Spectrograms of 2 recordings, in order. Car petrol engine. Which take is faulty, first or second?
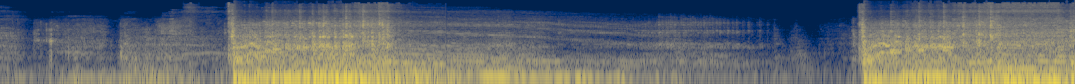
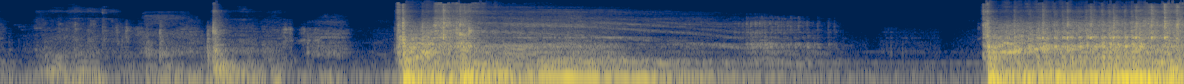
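second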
